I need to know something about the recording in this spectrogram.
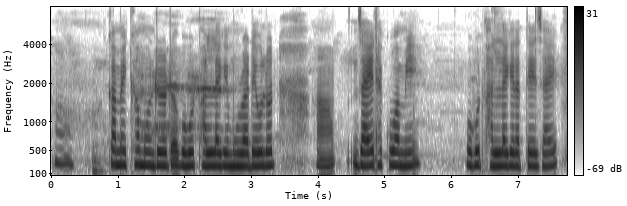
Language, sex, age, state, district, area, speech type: Assamese, female, 18-30, Assam, Udalguri, rural, spontaneous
